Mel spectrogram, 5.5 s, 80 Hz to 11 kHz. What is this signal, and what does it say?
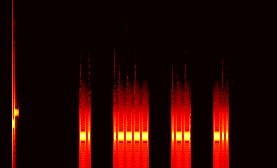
Morse code, heard as a keyed tone, about 30 wpm, spaced as for 14 wpm, 700 Hz. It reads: N1WD
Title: USA Call Signs - 4x Character Spacing - 30wpm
